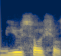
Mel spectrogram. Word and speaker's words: eusocial: there are nine tribal species he calls the mu social species that's spelled e-u-s-o-c-i-a-l and those nine species have what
